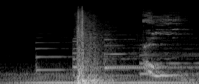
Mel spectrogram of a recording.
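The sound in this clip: A body slams into a door after a run-up, a single heavy, loud thump rising out of a low steady background, followed by quieter sounds.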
